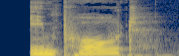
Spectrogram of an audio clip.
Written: import

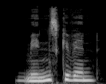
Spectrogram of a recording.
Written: menneskeven

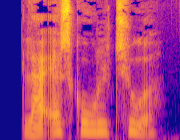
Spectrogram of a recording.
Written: lejrskoletur

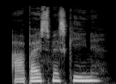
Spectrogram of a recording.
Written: arbejdsmaskine

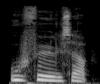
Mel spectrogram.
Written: ufølsom

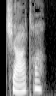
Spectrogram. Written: CHARTREDES

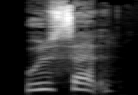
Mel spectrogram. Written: udsalg

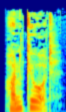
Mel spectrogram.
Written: håndgjort

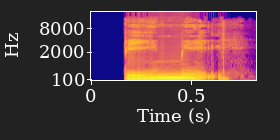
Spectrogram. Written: benmel

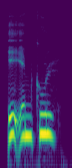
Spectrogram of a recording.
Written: EM-guld

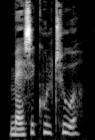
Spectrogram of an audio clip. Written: massekultur

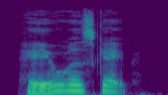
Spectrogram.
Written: haveredskab

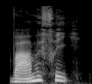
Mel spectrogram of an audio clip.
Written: varmefri

